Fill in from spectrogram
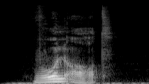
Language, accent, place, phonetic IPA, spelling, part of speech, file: German, Germany, Berlin, [ˈvoːnˌʔɔʁt], Wohnort, noun, De-Wohnort.ogg
- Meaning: place of residence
